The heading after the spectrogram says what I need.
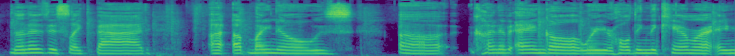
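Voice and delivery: loud, exaggerated scolding; loud mock scold. Minister scolding viewers over bad camera angles, loud mock scold.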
